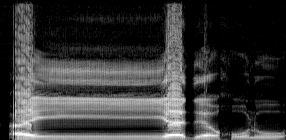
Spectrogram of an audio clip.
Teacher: masukkan nunnya kepada huruf ya dan bunyi nunnya hilang kemudian terdengar hanya bunyi yanya saja dan ditahan sepanjang dua harakat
